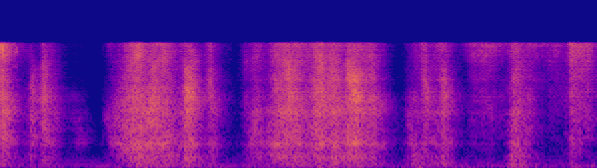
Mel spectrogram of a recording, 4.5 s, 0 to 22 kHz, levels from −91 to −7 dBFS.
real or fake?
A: fake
